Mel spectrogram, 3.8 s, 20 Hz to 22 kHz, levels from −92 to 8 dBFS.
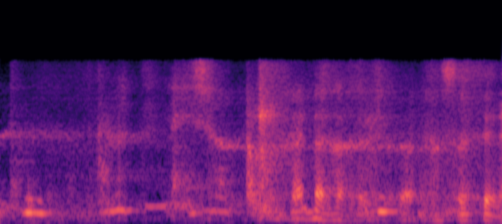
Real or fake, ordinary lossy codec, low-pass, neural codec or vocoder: fake; none; 7.2 kHz; codec, 16 kHz in and 24 kHz out, 0.9 kbps, LongCat-Audio-Codec, fine tuned four codebook decoder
